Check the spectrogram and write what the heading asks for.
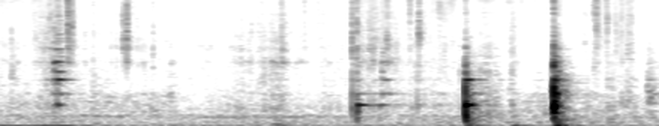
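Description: Metal potato-chip tin being handled and knocked against a countertop: light rubbing, then three sharp knocks in the second half, the last two the loudest, each with a brief metallic ring.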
